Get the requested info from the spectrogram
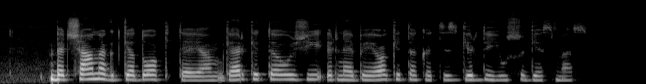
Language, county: Lithuanian, Panevėžys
